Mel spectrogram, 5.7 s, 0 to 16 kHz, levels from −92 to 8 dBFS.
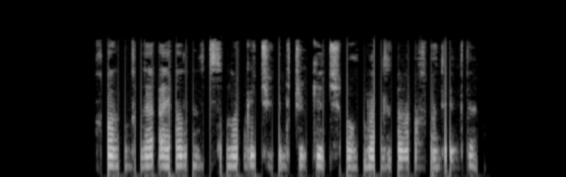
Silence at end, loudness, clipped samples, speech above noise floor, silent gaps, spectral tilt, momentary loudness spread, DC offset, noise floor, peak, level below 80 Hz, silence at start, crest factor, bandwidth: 0.9 s; -24 LUFS; under 0.1%; over 66 dB; 3.92-3.97 s; -3.5 dB/octave; 7 LU; under 0.1%; under -90 dBFS; -4 dBFS; -56 dBFS; 0.95 s; 22 dB; 7.8 kHz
